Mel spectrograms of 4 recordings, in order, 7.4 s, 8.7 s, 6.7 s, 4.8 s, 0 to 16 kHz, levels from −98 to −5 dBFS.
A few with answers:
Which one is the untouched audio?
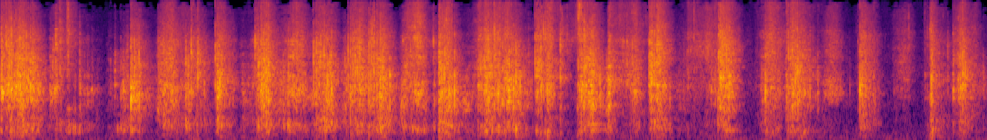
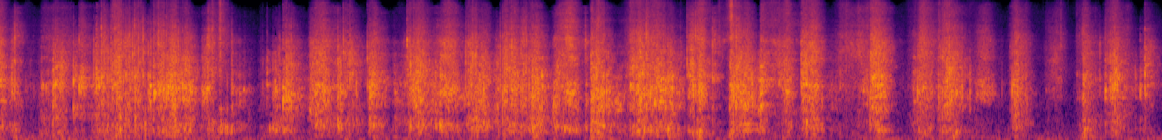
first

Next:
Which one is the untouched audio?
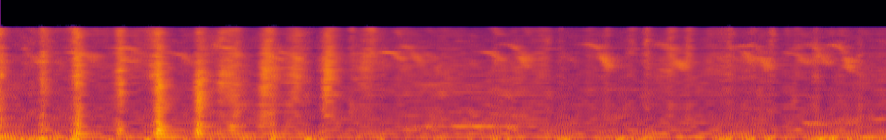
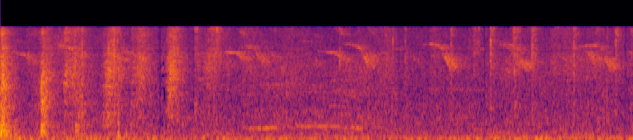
second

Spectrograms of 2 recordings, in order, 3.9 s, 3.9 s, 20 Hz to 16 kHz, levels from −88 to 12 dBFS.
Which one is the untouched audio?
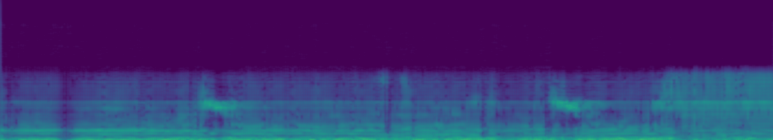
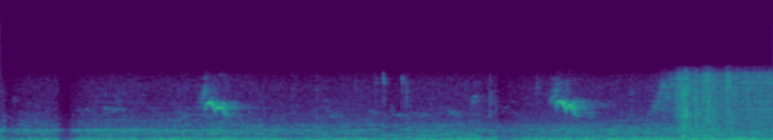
second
